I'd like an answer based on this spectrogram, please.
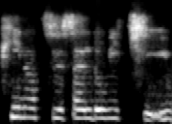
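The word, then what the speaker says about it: ピーナッツサンドイッチ: And so they're peanutsu sandoichi, which just sounds like I'm making fun of Japanese, but I swear that's how it's actually pronounced.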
